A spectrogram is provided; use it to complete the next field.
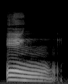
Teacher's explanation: Technically, it's a lax I sound and then an NG, ing. Doesn't have a G sound at the end. It's not ing, it's ing. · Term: ing suffix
